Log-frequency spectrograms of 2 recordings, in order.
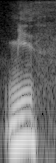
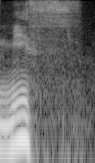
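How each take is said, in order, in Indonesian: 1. Bunyinya th, dengan ujung lidah di gigi. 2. Bunyinya s biasa. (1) "Yang benar adalah mis" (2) "bukan mis"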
